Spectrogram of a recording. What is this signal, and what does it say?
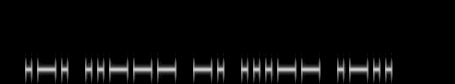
Morse code, heard as a keyed tone, about 20 wpm, 700 Hz. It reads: R2N3L
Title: Code Groups - 5 Letter:Numbers - 20wpm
